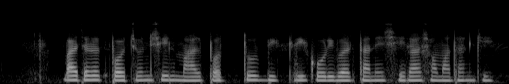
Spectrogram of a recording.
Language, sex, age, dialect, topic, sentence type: Bengali, female, 18-24, Rajbangshi, agriculture, statement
